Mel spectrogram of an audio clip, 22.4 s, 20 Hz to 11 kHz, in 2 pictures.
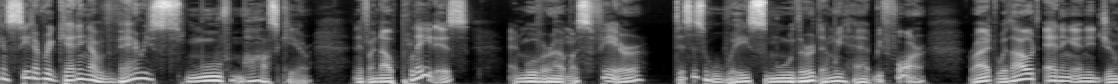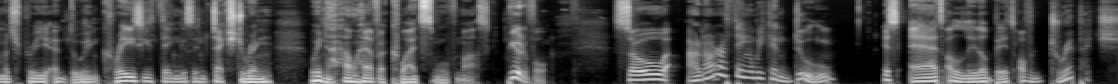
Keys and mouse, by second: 2.4 click, 2.8 shift+middle click, 4.2 space, 4.7 g, 11.8 space, 16.2 click, 17.3 shift+middle click, 21.9 middle click.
